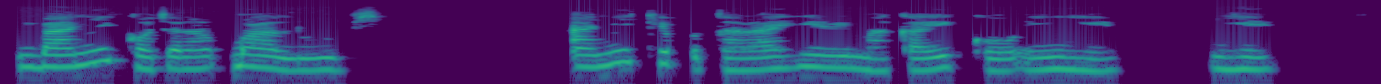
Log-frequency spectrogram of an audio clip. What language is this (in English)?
Igbo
